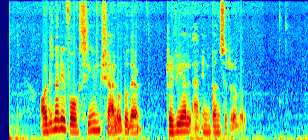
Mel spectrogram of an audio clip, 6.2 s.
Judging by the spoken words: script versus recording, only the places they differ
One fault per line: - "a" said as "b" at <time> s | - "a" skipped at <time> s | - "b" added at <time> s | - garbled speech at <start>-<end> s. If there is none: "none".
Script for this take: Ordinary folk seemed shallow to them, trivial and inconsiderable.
none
